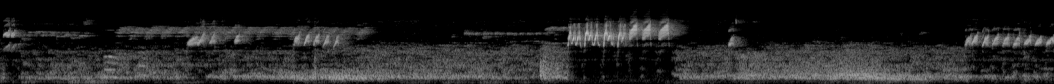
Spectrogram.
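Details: Flamboyan singing steadily, played to draw a response from idle birds: high buzzy chirped phrases and fast trills scattered over ten seconds, separated by gaps, over a constant low hum.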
